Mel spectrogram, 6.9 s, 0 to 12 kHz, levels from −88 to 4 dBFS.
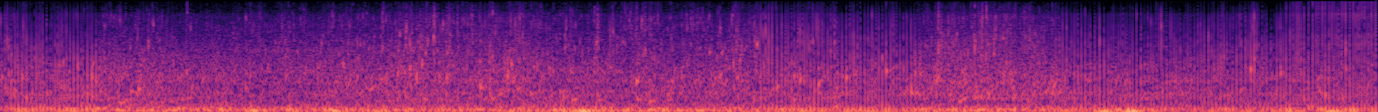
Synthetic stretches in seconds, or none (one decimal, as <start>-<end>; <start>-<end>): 0.0-0.5; 3.8-4.6; 5.3-6.9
